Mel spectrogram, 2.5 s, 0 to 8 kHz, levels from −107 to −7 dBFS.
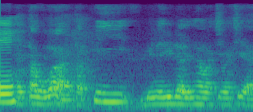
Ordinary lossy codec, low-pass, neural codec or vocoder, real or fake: AAC, 32 kbps; 7.2 kHz; none; real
